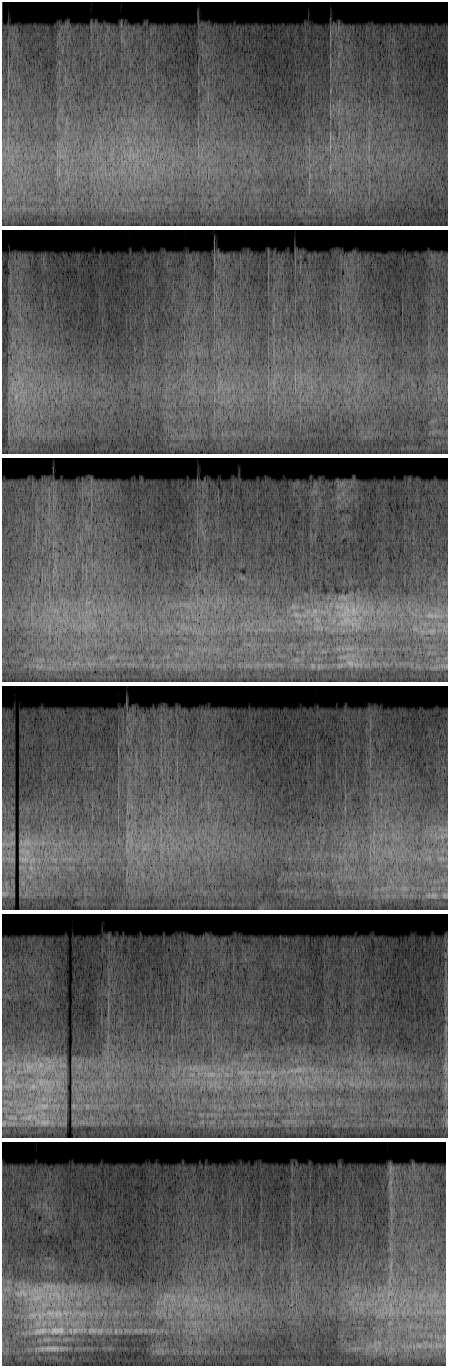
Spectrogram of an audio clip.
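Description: Skate wheels roll and scrape across a hard floor in a large echoing hall.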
